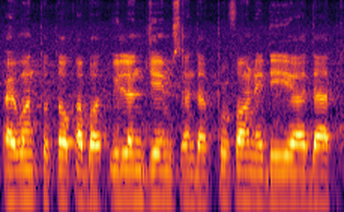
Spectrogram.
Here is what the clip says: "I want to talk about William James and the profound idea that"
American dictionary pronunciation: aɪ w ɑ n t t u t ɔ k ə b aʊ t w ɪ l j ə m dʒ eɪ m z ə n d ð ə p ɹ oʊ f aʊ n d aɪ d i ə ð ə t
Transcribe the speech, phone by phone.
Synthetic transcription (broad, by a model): aɪ w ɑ n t t u t ɔ k ə b aʊ t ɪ l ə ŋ dʒ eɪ m s ə n d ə p ɹ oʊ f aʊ n aɪ d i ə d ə t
